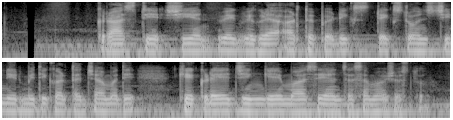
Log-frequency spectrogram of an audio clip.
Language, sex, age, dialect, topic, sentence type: Marathi, male, 25-30, Northern Konkan, agriculture, statement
